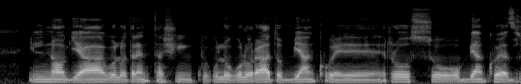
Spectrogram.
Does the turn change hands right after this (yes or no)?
yes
